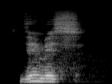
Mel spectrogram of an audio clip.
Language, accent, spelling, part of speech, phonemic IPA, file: French, Canada, démissent, verb, /de.mis/, LL-Q150 (fra)-démissent.wav
- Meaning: third-person plural imperfect subjunctive of démettre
